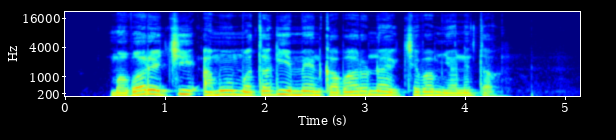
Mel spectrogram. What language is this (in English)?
Kalenjin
